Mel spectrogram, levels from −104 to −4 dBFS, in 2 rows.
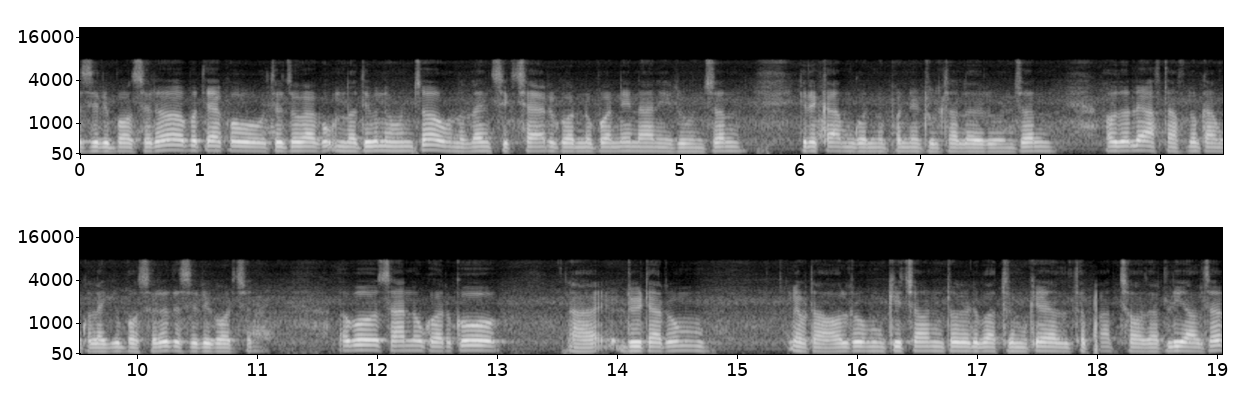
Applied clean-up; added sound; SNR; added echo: none; none; none; none.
